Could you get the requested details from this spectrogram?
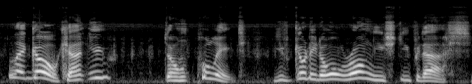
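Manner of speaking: high, loud angry shout. A narrator's reading. Camper shouts at his tentmate, angry. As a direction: yell at him across the tent. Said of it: "you shout".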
